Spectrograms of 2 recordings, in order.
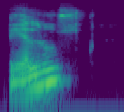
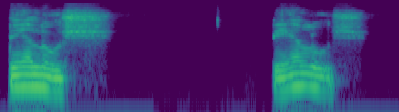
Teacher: Y pues para verlo en portugués europeo, la diferencia es la que en vez de sonar a S, suena a SH.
